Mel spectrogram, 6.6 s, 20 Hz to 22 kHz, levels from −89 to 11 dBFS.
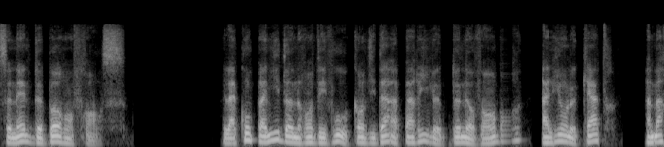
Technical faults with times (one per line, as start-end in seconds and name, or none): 4.27-4.51 short stall from a late packet
5.03-5.14 short stall from a late packet
6.25-6.40 call audio freeze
